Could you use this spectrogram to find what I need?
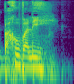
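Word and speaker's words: Baahubali: De hecho la pronunciación correcta es Bahubali.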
